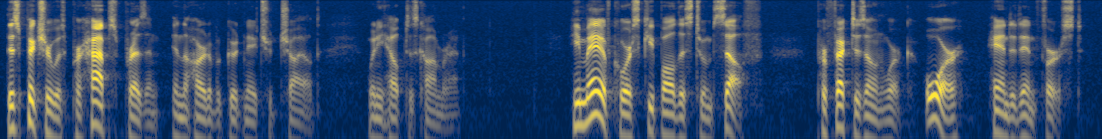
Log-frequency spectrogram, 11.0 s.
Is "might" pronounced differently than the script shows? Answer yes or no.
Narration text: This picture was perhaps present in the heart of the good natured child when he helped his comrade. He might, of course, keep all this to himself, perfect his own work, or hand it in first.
yes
